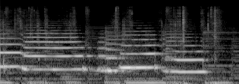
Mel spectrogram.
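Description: Plastic toy trumpet being blown, playing a short tune of held, trumpet-like notes that step up and down in pitch, over a low bass accompaniment. The toy is working.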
